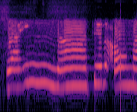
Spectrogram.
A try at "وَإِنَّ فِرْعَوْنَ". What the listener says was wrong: اچھا باقی آپ نے ماشاءاللہ صحیح پڑھا، وَإِنَّا فِرْعَوْنَ نہیں وَإِنَّ فِرْعَوْنَ، کیونکہ نون پر فقط زبر ہے، اسے بغیر کھینچے پڑھیں گے.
